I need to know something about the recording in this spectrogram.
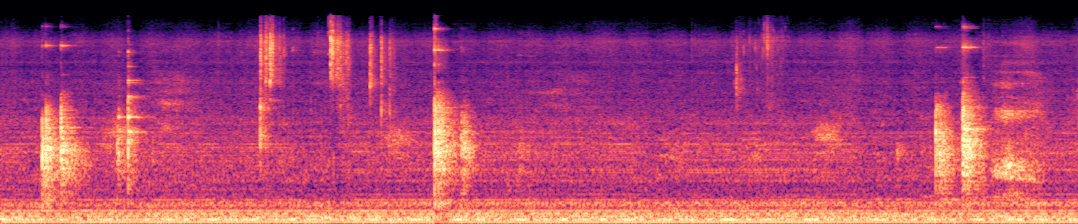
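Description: Stainless steel bowl clinking and knocking a handful of times as it is handled and ingredients are dropped in, over a steady low hum.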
